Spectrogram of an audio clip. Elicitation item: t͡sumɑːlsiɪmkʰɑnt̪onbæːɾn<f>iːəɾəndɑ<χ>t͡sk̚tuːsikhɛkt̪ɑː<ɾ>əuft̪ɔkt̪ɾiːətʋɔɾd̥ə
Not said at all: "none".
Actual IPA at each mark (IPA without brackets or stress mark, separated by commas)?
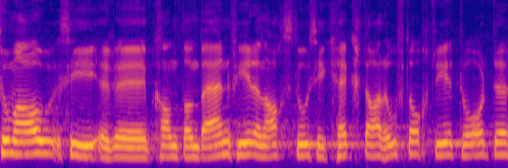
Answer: f, χ, ɾ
